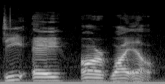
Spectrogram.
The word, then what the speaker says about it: Daryl: that's yeah play as Daryl d a r y l it is Daryl Dixon it's not darl darl just sounds stupid my uh my English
